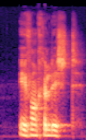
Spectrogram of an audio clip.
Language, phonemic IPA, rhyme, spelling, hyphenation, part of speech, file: Dutch, /ˌeː.vɑŋ.ɣeːˈlɪst/, -ɪst, evangelist, evan‧ge‧list, noun, Nl-evangelist.ogg
- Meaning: 1. an evangelist, an author of one of the gospels 2. a Christian missionary 3. a preacher in an evangelical church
